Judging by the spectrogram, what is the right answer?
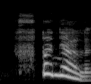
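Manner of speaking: loud, high, shouted single word. Moomintroll reacts to a suggested name for the boat, shouting. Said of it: "Krzyknął Muminek".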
